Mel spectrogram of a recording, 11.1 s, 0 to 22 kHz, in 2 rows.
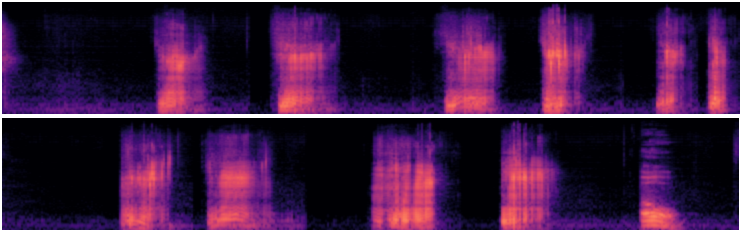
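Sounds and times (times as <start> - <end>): fart noises: 1.2 - 2.6, 3.3 - 5.6, 6.4 - 7.6, 8.3 - 9.8.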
